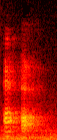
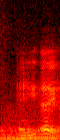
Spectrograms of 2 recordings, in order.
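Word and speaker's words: ʻaʻā: And the other one, this one is pronounced a'a. A-A, a'a. Again, a Hawaiian name.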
